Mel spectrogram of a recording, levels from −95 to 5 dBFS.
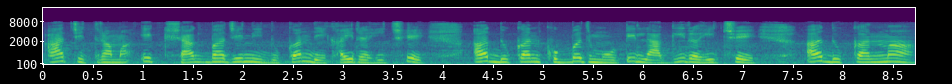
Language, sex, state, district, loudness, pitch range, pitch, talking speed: Gujarati, female, Gujarat, Gandhinagar, -16 LUFS, 195-240 Hz, 220 Hz, 115 wpm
